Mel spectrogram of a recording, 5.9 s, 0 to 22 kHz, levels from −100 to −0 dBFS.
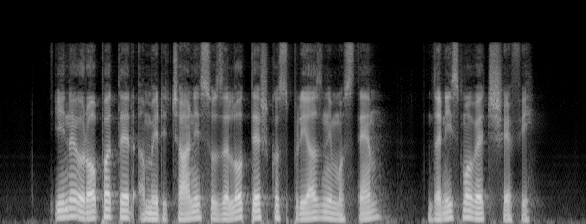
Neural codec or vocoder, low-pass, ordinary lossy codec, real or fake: codec, 24 kHz, 0.9 kbps, DualCodec; 9.9 kHz; MP3, 96 kbps; fake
